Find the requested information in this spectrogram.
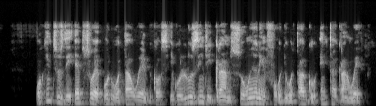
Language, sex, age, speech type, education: Nigerian Pidgin, male, 15-29, spontaneous, tertiary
